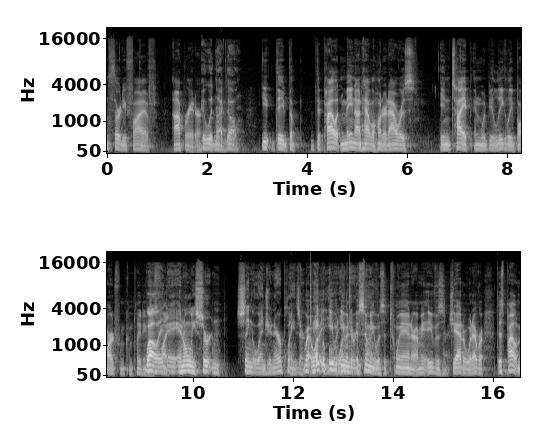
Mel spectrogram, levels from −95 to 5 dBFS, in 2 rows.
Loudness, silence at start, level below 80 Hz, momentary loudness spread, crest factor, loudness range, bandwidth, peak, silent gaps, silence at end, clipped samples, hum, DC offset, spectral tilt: -21 LUFS; 0 s; -52 dBFS; 12 LU; 22 dB; 7 LU; 17.5 kHz; 0 dBFS; none; 0 s; under 0.1%; none; under 0.1%; -5 dB/octave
